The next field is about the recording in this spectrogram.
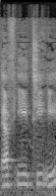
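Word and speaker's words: Fête: Um, tell us Well, first of all, is it FE T? Is that how you spell it? Uh, yes. This first E has a circumflex over it. Okay. But it's pronounced FET. FET.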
